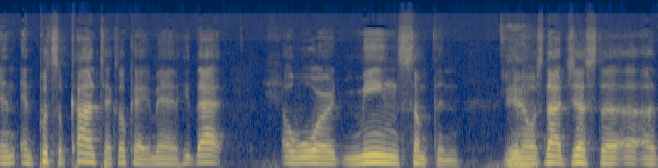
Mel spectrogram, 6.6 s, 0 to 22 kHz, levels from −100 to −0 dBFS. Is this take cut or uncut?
uncut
